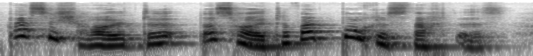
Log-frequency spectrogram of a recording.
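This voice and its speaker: A woman's voice: a little high, huge pitch swings, unhurried, a little mellow, pitched above the performer's own voice. A woman voicing a small, hot-tempered young witch from a storybook, stubborn and indignant. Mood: sulky, indignant. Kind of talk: storybook character voice.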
